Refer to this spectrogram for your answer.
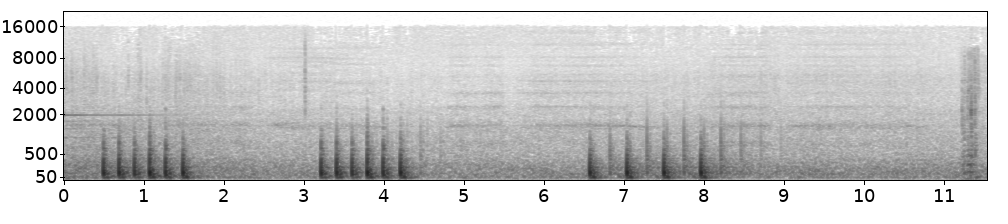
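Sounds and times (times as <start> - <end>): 
firm knocking on a door: 0.5 - 1.6, 3.2 - 4.4, 6.6 - 8.4.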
